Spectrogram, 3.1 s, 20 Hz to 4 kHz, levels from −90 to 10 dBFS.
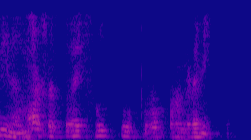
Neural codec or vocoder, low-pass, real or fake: codec, 44.1 kHz, 2.6 kbps, DAC; 3.6 kHz; fake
